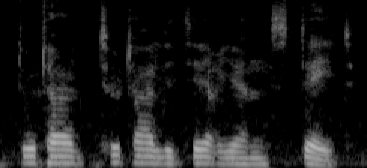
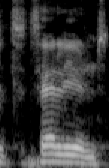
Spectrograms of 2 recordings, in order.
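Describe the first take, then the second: First: False start on "tota-", then "totalitarian" syllable by syllable; working out the word. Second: "totalitarian" garbled into roughly "tu-telian"; tripping over the word. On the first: Vlogger finally managing a hard word, careful "totalitarian". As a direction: get all of "totalitarian" out after a stumble. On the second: Vlogger failing to say a hard word, fumbled "totalitarian". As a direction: stumble on "totalitarian", swallowing its middle syllables. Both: Real, not acted. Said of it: "I still cannot say this word".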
